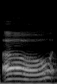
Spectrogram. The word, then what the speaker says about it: aux: But you will combine these instead of saying allez. The French mouth doesn't like that sound, doesn't like to make that sound. Instead of allez, you will say o, and you'll spell it A-U-X if you're talking about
